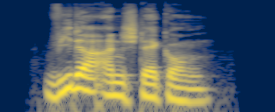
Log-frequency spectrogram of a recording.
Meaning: reinfection
- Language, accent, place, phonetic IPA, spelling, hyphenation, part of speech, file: German, Germany, Berlin, [ˈviːdɐˌʔanʃtɛkʊŋ], Wiederansteckung, Wie‧der‧an‧ste‧ckung, noun, De-Wiederansteckung.ogg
